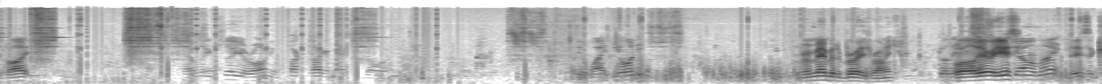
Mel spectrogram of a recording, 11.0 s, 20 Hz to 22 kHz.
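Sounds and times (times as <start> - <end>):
men talking: 0.0 - 0.4, 1.8 - 4.0, 5.7 - 6.6, 7.9 - 11.0.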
